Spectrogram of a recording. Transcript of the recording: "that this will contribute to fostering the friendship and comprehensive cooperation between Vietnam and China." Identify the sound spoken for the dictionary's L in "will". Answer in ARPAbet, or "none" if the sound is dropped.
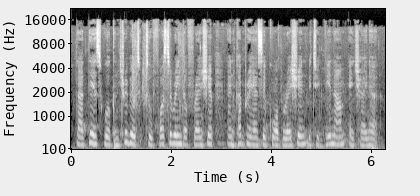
L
